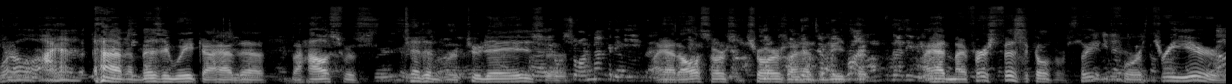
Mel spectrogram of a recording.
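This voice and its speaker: A man with a Californian accent, very wide pitch swings, a dry sound with no echo and noticeable background noise. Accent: American (Californian). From California, Bakersfield. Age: 80s+. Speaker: retired trial lawyer. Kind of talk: casual chat. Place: garden. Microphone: phone near.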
